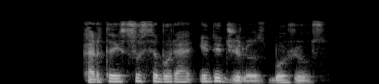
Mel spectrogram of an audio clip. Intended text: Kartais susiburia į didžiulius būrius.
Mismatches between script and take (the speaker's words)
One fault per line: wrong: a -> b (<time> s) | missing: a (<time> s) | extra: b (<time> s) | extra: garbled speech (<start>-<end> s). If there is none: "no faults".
no faults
